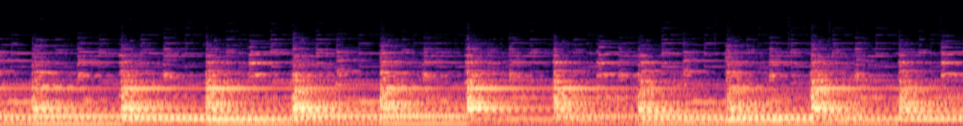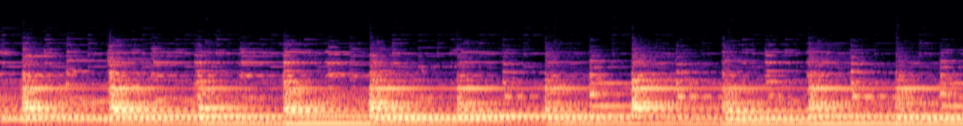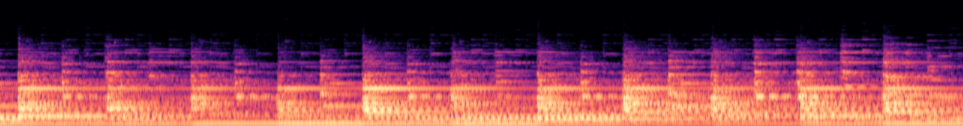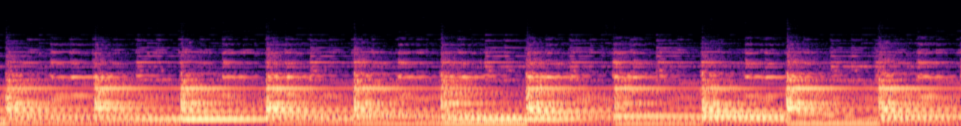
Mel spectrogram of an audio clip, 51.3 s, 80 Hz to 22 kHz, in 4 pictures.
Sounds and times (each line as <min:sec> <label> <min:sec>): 0:00.0 Bell concert 0:51.3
